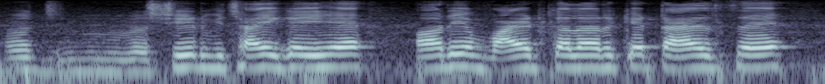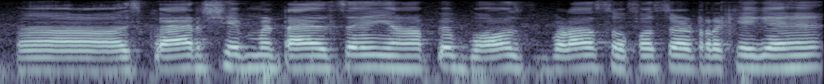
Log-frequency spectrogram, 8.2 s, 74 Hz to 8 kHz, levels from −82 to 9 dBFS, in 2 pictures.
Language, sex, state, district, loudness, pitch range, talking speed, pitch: Hindi, male, Bihar, Katihar, -14 LUFS, 165-185 Hz, 195 wpm, 180 Hz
